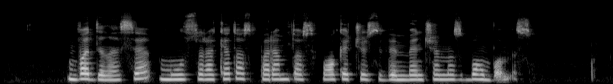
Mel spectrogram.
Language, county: Lithuanian, Vilnius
